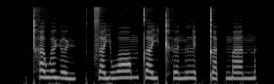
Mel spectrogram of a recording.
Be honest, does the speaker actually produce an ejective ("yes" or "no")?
no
